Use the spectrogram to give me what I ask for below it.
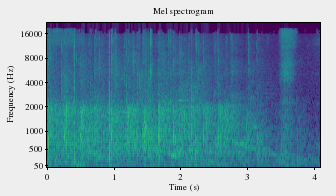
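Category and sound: crowd, audience applause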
